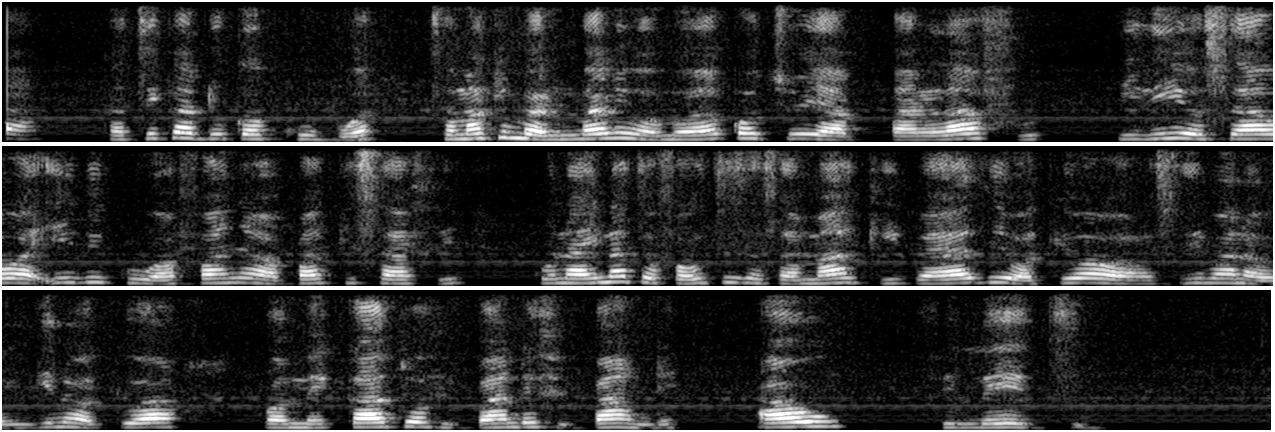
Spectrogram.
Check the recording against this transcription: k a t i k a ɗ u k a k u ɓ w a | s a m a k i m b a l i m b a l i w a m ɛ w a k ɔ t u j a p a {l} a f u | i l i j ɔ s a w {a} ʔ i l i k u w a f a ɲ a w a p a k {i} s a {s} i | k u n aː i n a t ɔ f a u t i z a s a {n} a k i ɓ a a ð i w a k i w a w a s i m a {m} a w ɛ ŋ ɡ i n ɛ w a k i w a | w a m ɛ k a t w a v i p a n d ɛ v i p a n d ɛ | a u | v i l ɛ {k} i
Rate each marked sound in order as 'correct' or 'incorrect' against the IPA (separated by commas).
correct, correct, correct, incorrect, incorrect, incorrect, incorrect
